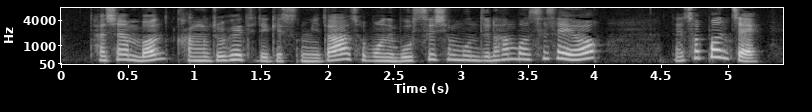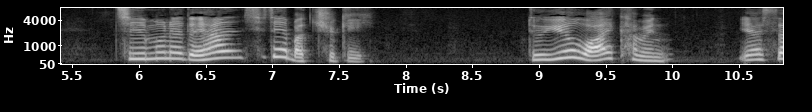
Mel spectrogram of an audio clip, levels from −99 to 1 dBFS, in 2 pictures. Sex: female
